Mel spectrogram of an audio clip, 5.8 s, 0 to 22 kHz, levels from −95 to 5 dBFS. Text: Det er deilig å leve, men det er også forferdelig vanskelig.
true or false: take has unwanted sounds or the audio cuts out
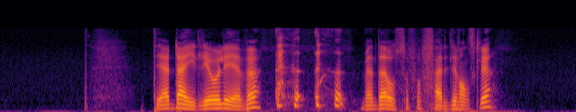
true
